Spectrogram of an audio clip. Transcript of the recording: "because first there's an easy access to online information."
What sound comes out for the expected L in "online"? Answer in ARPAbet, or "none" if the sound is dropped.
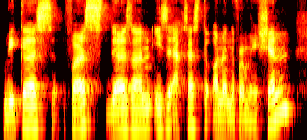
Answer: none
